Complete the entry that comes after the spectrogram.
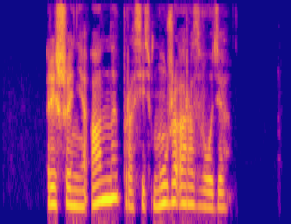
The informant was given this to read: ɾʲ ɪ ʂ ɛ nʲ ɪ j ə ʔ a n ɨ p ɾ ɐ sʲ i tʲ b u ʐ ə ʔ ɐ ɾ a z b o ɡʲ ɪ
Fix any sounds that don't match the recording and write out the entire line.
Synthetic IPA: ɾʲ ɪ ʂ ɛ nʲ ɪ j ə ʔ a nː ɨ p ɾ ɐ sʲ i tʲ m u ʐ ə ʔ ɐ ɾ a z v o dʲ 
